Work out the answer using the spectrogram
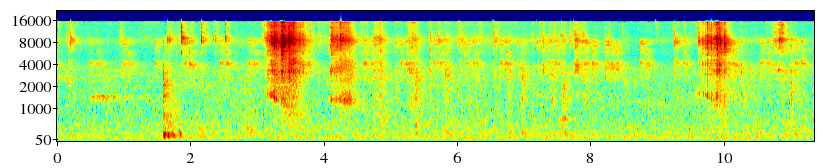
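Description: Close-up mouth sounds of eating soft homemade french fries: chewing and wet lip smacks, with a few louder smacks about three seconds in and near the end. A single sharp knock comes about a second and a half in.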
